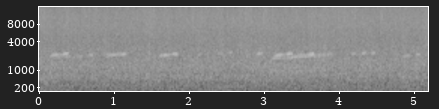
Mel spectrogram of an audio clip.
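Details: Frogs near a forest river give brief, scattered trilling bursts, fainter and broken by gaps, half-buried in the heavy rush of the river.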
